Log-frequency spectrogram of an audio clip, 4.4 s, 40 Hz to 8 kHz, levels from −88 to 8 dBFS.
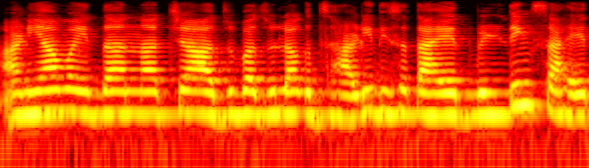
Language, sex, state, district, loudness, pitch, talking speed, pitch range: Marathi, female, Maharashtra, Aurangabad, -15 LUFS, 225 Hz, 135 wpm, 215-225 Hz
